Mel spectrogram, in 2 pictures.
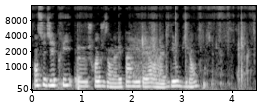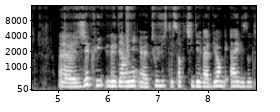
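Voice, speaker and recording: A woman's voice: mid-range voice, steady tone, moderate pace, warm tone, a little hiss or hum. A woman in her forties chatting casually about books on her vlog, hesitant with many fillers and restarts. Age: 40s. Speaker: book vlogger. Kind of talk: casual book vlog chat.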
